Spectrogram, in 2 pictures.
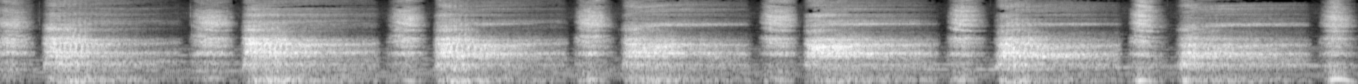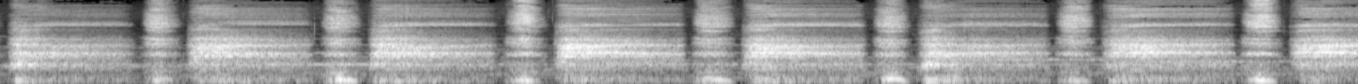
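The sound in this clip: Audible breathing during a guided breathing exercise, made of many deep inhales and exhales in a steady, repeating rhythm. Each breath swells and fades with a breathy hiss, and no talking is heard over it.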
